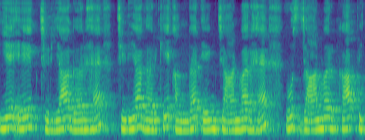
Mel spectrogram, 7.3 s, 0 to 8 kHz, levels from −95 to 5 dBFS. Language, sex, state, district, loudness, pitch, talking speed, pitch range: Hindi, female, Uttar Pradesh, Jyotiba Phule Nagar, -14 LUFS, 165 Hz, 115 wpm, 155-180 Hz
